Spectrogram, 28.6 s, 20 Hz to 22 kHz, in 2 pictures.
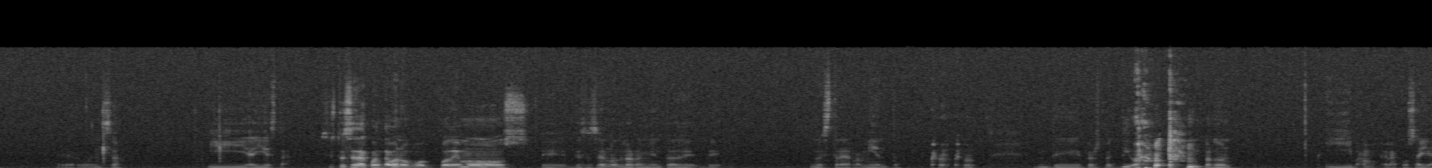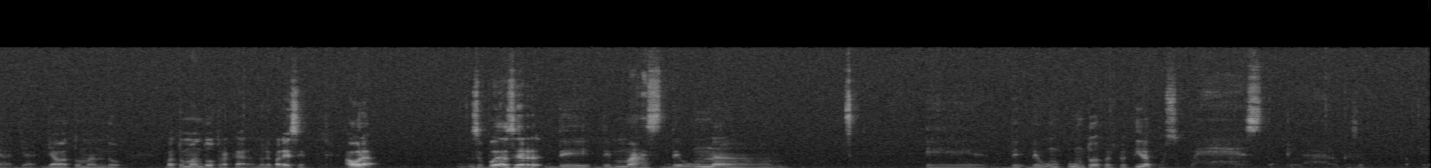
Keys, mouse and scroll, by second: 2.0-3.2 ctrl+scroll down 2, 3.2 ctrl+scroll up 2, 4.0 ctrl+scroll down 2, 6.1 click, 17.5 click, 19.7 click, 24.5 click, 26.1 click, 27.5 click.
